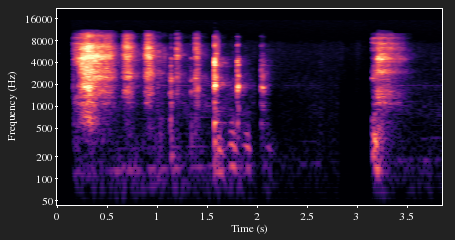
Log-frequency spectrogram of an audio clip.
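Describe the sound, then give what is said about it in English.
A person yawns: a long breathy, voiced stretch with stuttering pulses that trails off, then a short pause and one more airy exhale. “Yeah, you're yawning.”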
